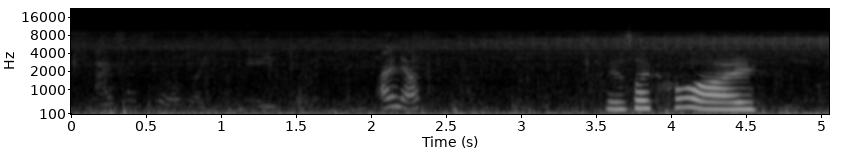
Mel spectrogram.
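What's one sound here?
A horse canters on soft sand with dull, rhythmic hoofbeats.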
